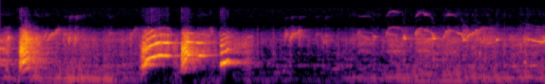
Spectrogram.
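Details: German Shepherd puppy giving high, sharp yelping barks: one at the start, then a quick burst of three about two seconds later, followed by quieter stretches with faint thin chirps and a low background hum.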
